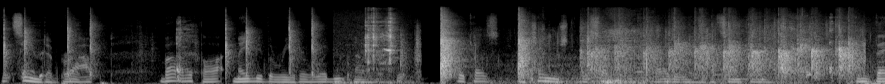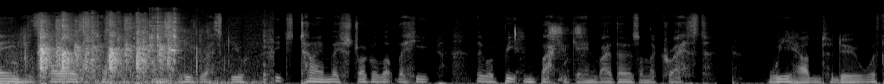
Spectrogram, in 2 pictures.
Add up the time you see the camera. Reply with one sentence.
You can hear the camera for 2 seconds altogether.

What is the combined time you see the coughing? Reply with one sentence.
You can hear the coughing for 4 seconds altogether.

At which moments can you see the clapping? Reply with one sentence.
The clapping can be heard from 0.0 to 10.6 s.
